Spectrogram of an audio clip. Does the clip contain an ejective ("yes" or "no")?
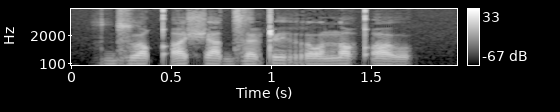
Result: yes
